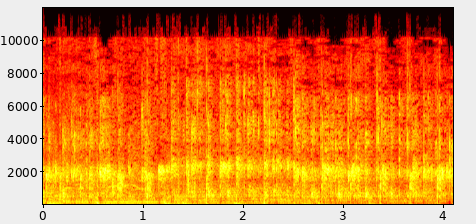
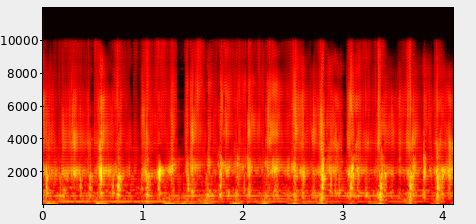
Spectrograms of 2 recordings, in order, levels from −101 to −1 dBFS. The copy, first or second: second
